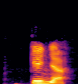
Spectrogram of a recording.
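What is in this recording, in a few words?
"кеня", Komi, female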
